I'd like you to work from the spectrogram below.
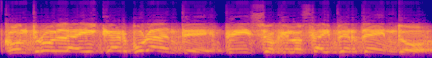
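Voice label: Italian tank damaged mood low, speech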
